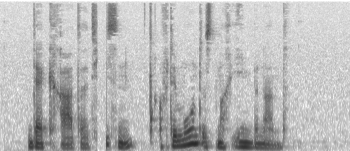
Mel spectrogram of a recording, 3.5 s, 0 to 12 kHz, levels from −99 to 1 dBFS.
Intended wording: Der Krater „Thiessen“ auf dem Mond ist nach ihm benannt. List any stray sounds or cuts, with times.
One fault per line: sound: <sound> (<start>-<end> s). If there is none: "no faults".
sound: dropout (1.0-1.1 s)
